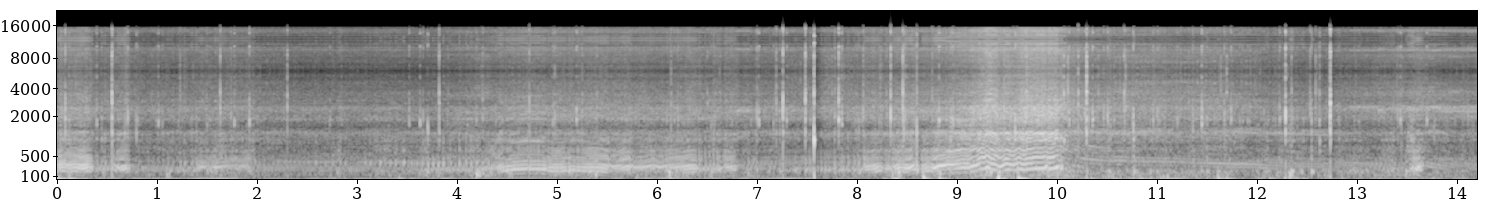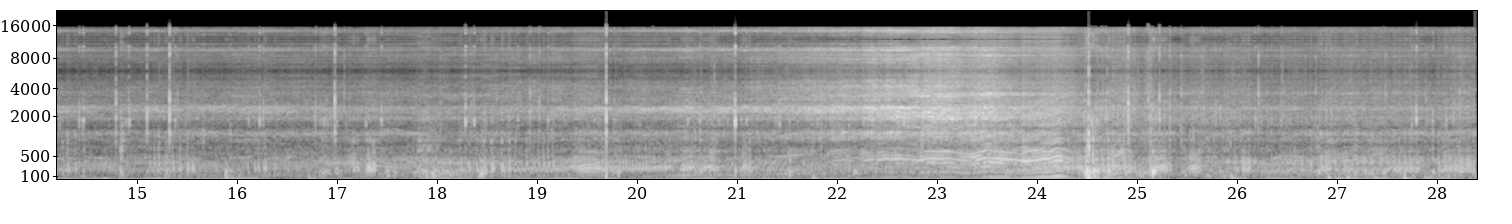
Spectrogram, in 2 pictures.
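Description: Yamaha dirt bike engine ridden hard on a muddy trail, its pitch rising and falling with the throttle, with louder revving surges about a third of the way in and again later. Sharp clicks and knocks from the bike over rough ground are scattered throughout.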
